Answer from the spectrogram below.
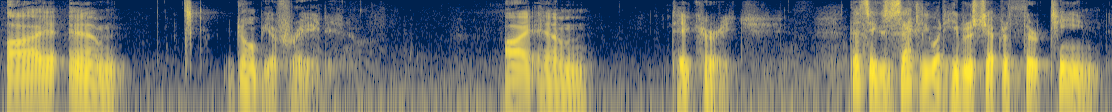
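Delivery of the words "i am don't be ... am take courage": hushed, reassuring repetition; tender reassurance. Acted. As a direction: speak the comfort gently to the hearers. Pastor applies the comfort.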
